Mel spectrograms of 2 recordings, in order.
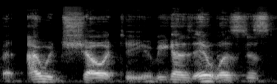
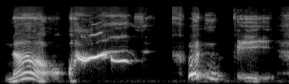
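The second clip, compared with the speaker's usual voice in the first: a high cry of a laugh between the words; laughing denial; 5 dB louder, much slower than usual. Retold or imitated. Skater answering her coach's time, high laughing denial. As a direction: refuse to believe it through laughter. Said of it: "I was like".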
